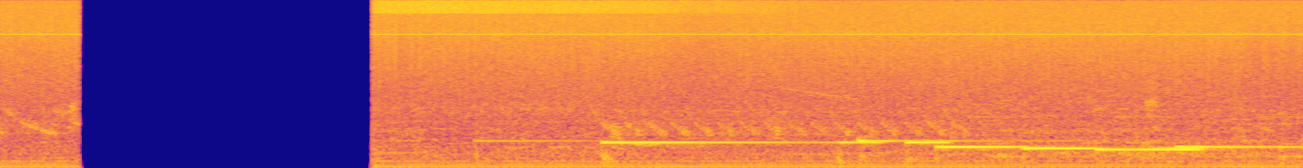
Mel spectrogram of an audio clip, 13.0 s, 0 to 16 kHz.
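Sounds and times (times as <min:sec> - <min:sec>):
gamelan music: 0:04.8 - 0:13.0.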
